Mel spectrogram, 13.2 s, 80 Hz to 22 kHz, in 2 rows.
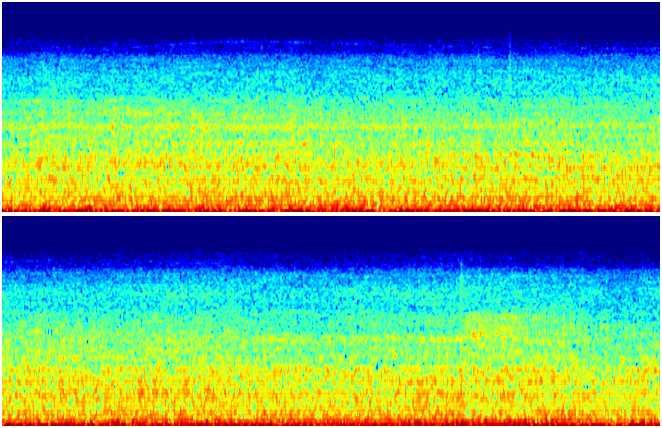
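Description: Peterbilt 389 semi truck's diesel engine running at low speed, a steady low rumble heard from inside the cab as the truck creeps through a tight parking lot.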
